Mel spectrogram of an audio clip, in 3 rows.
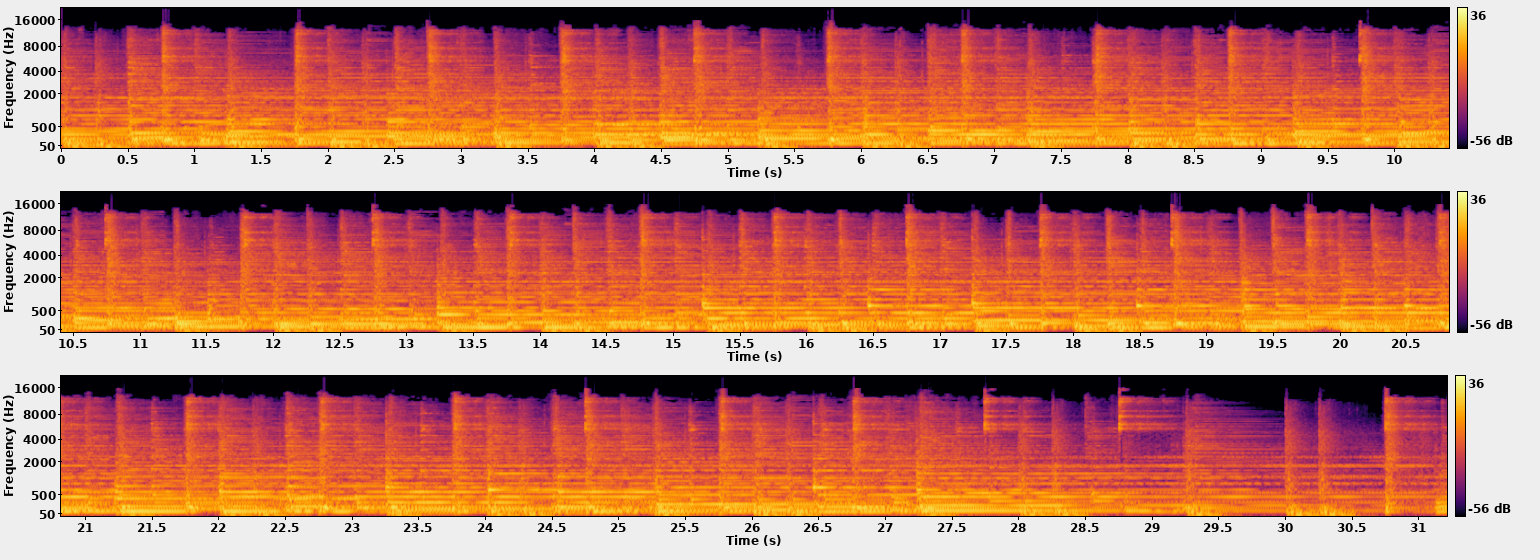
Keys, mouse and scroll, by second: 0.1 scroll down 1, 0.3 middle click, 0.5 scroll up 1, 0.5 scroll down 1, 0.7 shift+middle click, 1.1 scroll up 1, 1.4-2.5 middle drag, 2.5-3.4 shift+scroll up 6, 2.6 middle click, 3.0 shift+middle click, 4.2-11.0 drag, 11.0-11.6 scroll down 6, 11.3 middle click, 11.6 shift+middle click, 11.8-12.7 shift+scroll up 9, 13.6-15.4 shift+drag, 15.4 scroll down 2, 16.0 ctrl+z, 18.4 scroll up 2, 19.4-20.4 scroll up 1, 21.0 middle drag, 21.2 scroll up 3, 21.8-22.2 shift+middle drag, 22.2 shift+scroll up 1, 23.3-23.7 scroll up 4, 23.5 shift+middle click, 24.0-26.2 drag, 26.2 shift+middle click, 26.9-29.5 drag, 29.5 scroll down 3, 29.9 shift+middle click, 30.1 scroll up 1, 30.4 ctrl+z, 30.6-31.2 scroll up 4, 30.8 shift+middle click.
